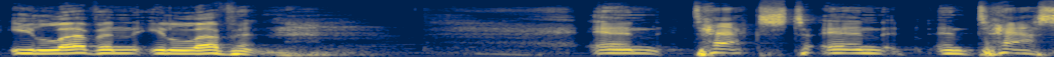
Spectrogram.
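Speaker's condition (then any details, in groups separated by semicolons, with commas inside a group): No condition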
